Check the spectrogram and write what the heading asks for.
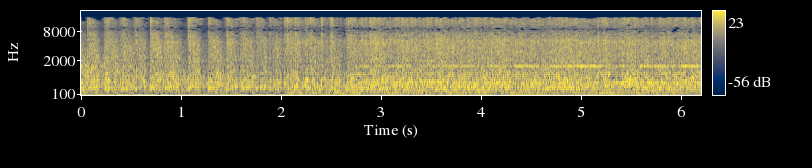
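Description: Large dhol drums beaten with sticks by a drum troupe, loud. For the first two seconds the strikes stand apart, then the beating turns into a dense, continuous low roll. A thin steady high tone sounds over the drumming for part of the time.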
